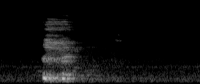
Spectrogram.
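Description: A person coughing once, a short loud burst about half a second in.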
